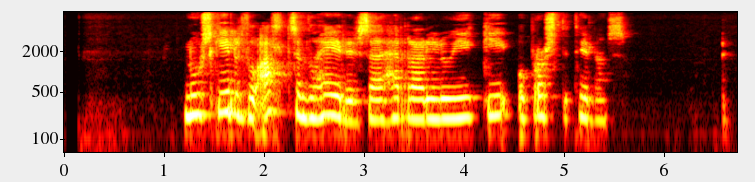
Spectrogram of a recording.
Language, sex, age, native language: Icelandic, female, 30-39, Icelandic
